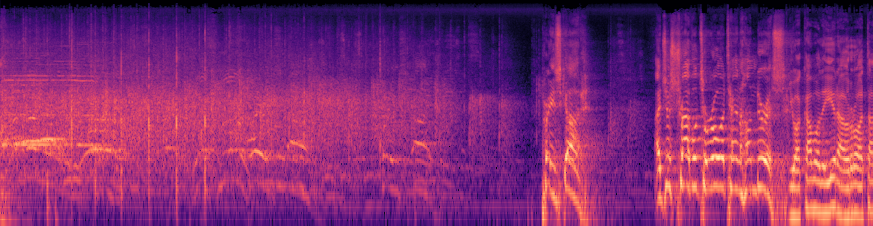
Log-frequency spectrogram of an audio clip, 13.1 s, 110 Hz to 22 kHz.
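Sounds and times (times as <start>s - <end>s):
large crowd applauding: 0.0s - 8.2s
speech: 8.2s - 8.9s, 9.8s - 13.1s.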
